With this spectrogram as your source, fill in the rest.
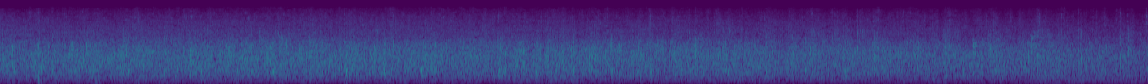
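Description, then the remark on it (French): A large crowd at a political campaign meeting in France applauds steadily and loudly for supporters who could not get into the hall. It is a dense wash of many hands clapping at once that holds its level throughout, with no voices standing out. “Et je pense qu'on peut les applaudir pour avoir une pensée pour eux.”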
